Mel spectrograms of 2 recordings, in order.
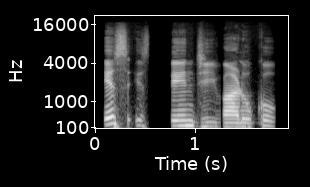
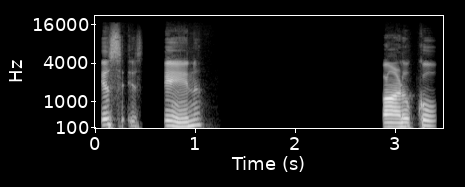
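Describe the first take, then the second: First: Said in the usual way. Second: S strain जीवाणु को stretched slowly, each word drawn out; slow dictation of S strain जीवाणु को. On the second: Shown as a demonstration. Teacher repeats phrase, second slower.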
